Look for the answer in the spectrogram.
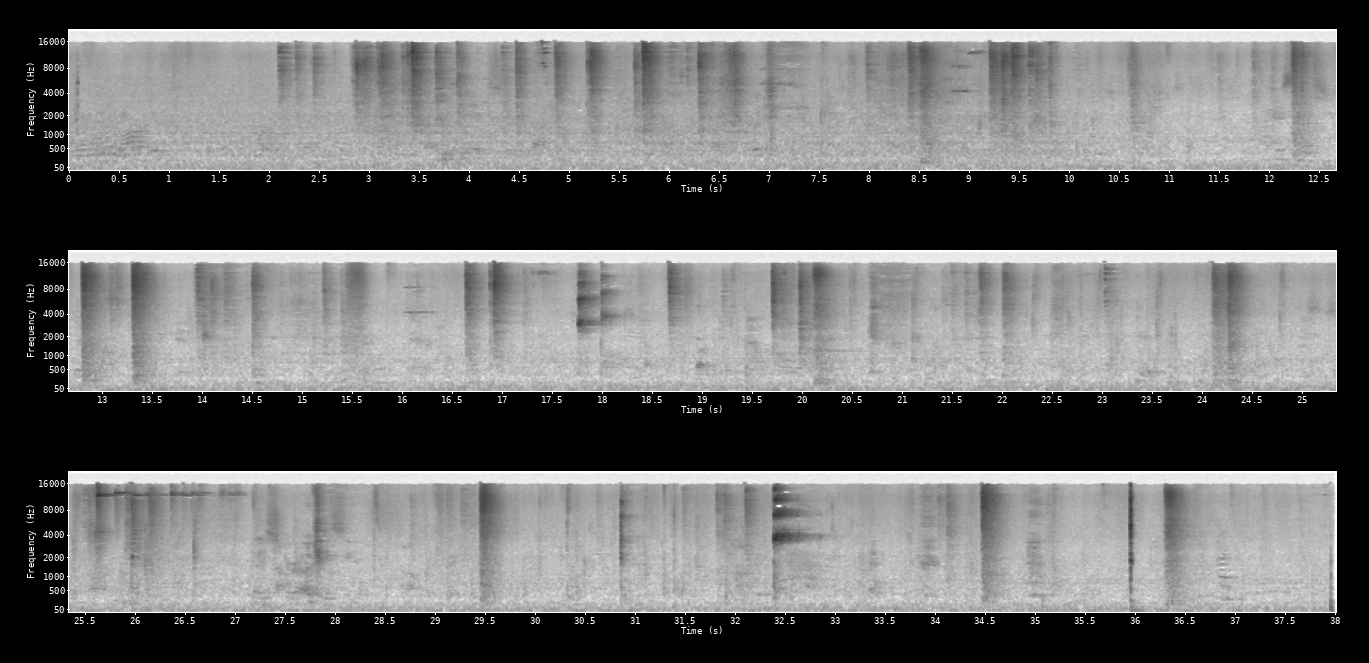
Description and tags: Sounds of lockers being opened and closed with some conversation and sneaker squeaking in a high school hallway.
